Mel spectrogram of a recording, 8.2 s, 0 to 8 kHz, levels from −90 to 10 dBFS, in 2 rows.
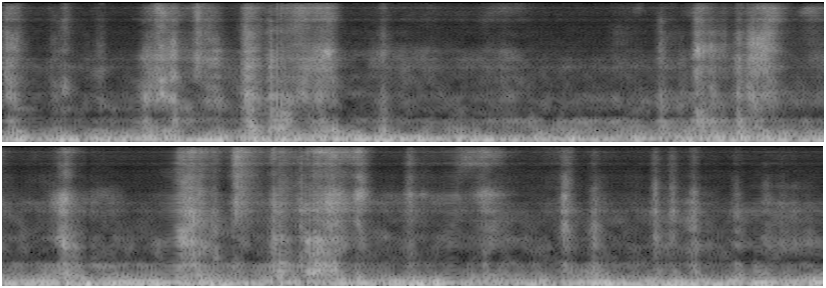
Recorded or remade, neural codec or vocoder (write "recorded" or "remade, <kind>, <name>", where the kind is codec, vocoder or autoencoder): remade, vocoder, Vocos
